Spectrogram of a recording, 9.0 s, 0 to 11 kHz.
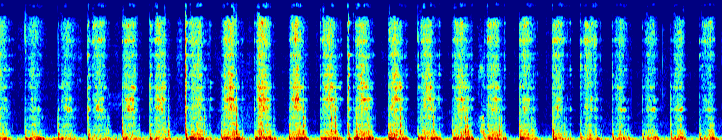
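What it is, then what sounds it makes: Horse hoof being rasped. A farrier draws a long steel rasp across the solid keratin outer wall of a live horse's hoof resting on a metal hoof stand. About 22 separate rasping strokes follow in a steady rhythm. Each is a coarse, gritty scrape with a low body and a bright, hissy edge that stops quickly between strokes.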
